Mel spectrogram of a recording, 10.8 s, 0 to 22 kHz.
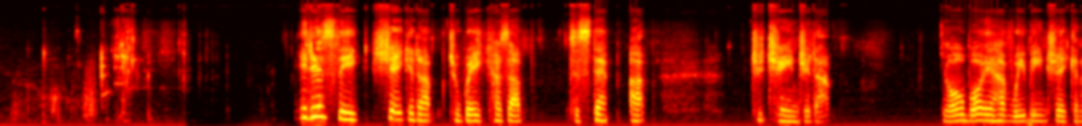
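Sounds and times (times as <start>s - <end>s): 
person sipping and slurping water: 0.2s - 1.9s
speech: 3.0s - 6.5s, 7.5s - 8.4s, 9.4s - 10.8s.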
